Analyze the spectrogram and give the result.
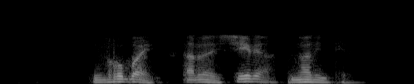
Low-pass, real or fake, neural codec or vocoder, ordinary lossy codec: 7.2 kHz; fake; codec, 16 kHz, 0.5 kbps, X-Codec, HuBERT features, trained on general audio; AAC, 16 kbps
